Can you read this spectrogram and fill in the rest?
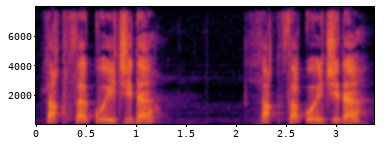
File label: "rakrakuecetv", Muscogee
